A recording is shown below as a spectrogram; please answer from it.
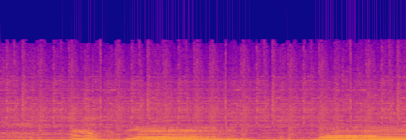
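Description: Background music with three loud, drawn-out cries or yells over it, the first two falling in pitch and the last held steady near the end.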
